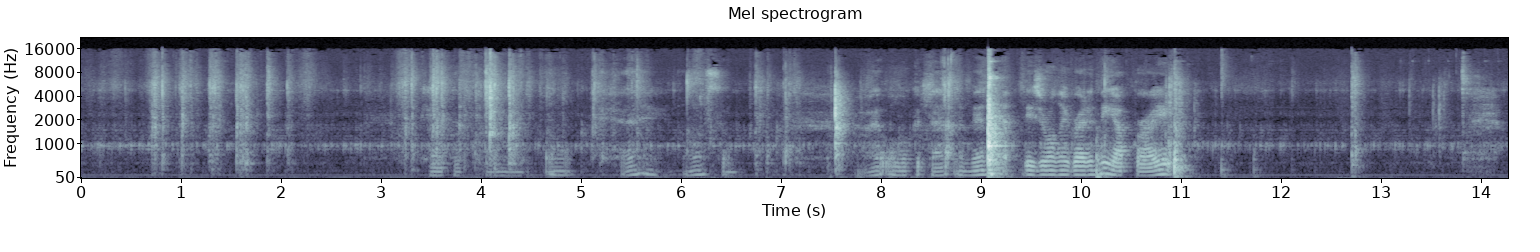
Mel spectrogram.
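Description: Tarot cards being drawn from the deck and laid on the table: a scatter of light clicks and taps of card stock, with low vocal sounds in between.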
